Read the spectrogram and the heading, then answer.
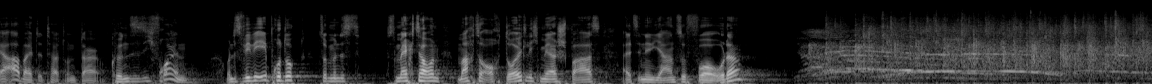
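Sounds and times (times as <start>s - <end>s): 
speech: 0.0s - 8.3s
audience applause: 8.0s - 11.5s.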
